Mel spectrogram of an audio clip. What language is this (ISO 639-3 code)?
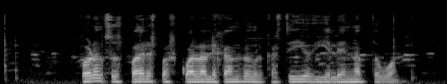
spa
